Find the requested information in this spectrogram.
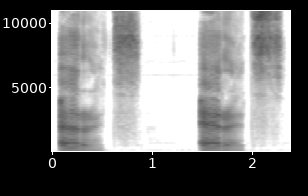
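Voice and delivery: "eretz" with a loud stressed first E; stress on penultimate syllable. Shown as a demonstration. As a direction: punch the first syllable of "eretz", let retz fall. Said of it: "con acento en la penúltima sílaba". ("eretz" con acento fuerte en la penúltima sílaba)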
